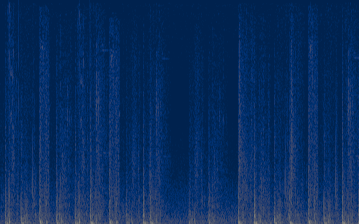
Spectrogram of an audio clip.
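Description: Quick running footsteps thud over the ground.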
